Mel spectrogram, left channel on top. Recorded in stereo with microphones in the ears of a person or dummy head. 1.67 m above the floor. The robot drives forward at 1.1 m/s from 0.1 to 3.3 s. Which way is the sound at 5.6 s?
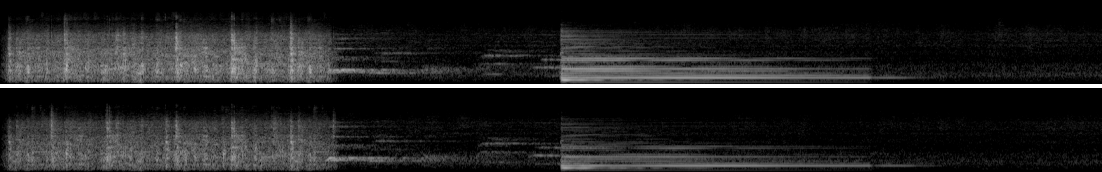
40° left (ahead or behind).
